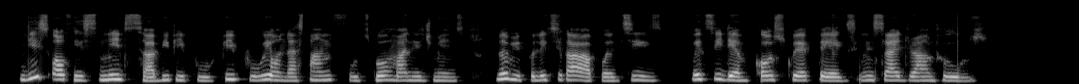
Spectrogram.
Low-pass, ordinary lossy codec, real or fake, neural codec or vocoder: 10.8 kHz; none; fake; codec, 24 kHz, 3 kbps, HILCodec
